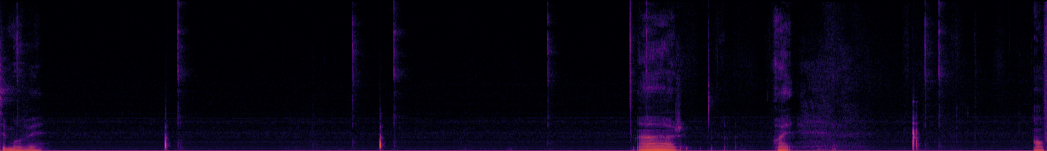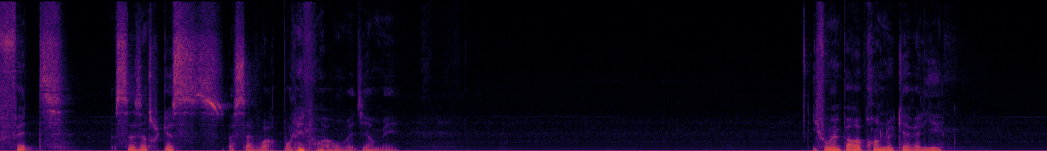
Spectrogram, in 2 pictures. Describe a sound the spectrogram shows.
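A man talks calmly and close to a microphone, in short bursts with pauses.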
